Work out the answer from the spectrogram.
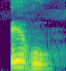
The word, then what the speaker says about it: héros: dit le handicap haricots ont dit le haricot héros le héros hauteur la hauteur je répète voilà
